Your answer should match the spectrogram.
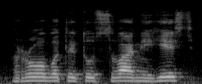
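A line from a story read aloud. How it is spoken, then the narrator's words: Husky rough human voice. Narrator (Russian): спросил один хрипловатым и грубым, типично человеческим голосом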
